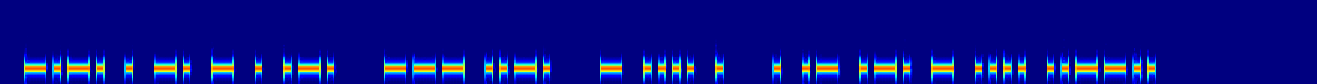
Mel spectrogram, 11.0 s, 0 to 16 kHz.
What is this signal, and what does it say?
Morse code, heard as a keyed tone, about 20 wpm, 700 Hz. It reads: CENTER OF THE EARTH?
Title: Sentences from Top 1000 Words - Review Part 2 - 20wpm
